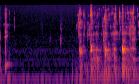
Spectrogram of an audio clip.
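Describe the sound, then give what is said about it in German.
Water is poured into a glass, a short gurgling splash that swells after a brief quiet start and keeps trickling unevenly to the end. “Ich brauche Wasser. Ich höre das.”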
